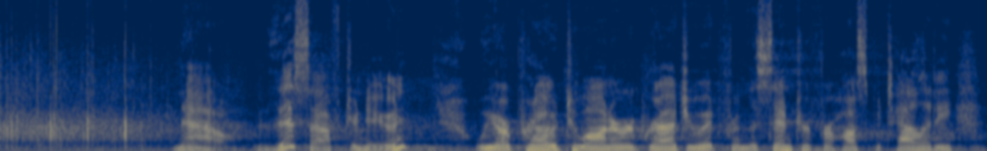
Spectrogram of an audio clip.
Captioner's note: applause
